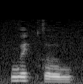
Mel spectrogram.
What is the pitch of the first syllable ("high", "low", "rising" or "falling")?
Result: high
